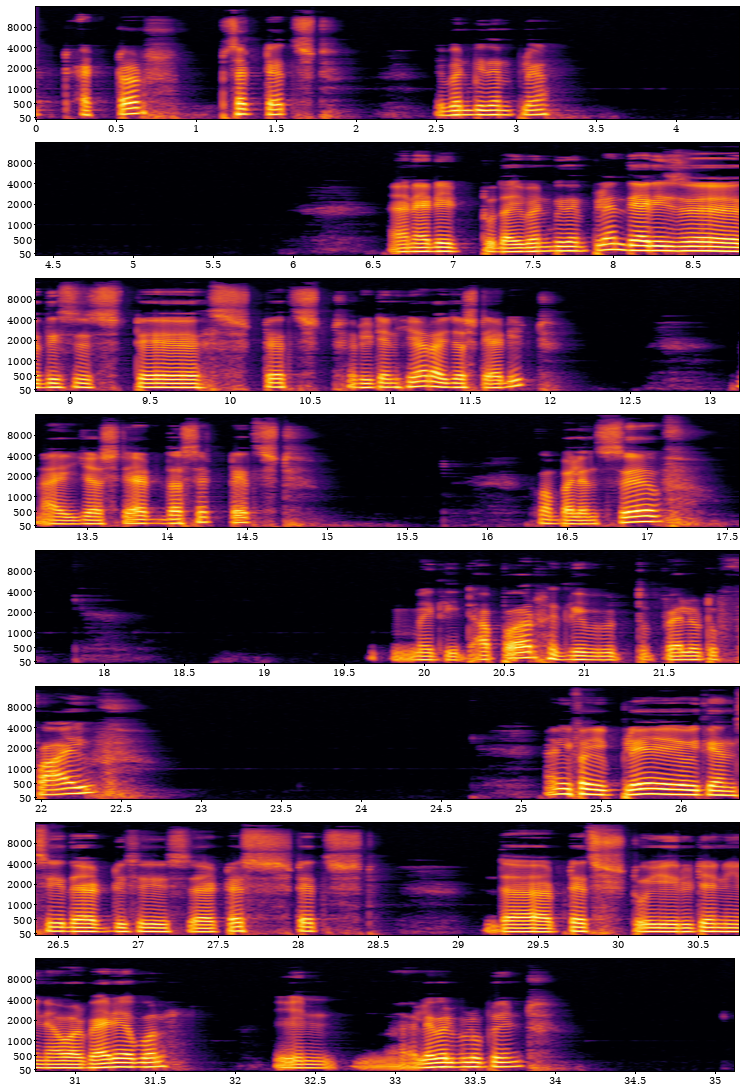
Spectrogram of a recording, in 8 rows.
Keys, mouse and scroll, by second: 0.0 Up, 0.2 Return, 1.3 right click, 1.7-3.9 typing, 7.5 Return, 20.6 5, 21.0 Return, 23.7 alt+p, 25.0-25.6 w, 25.7 a, 28.0 Escape, 32.7 middle click, 33.6 ctrl+space.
